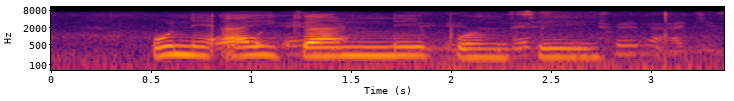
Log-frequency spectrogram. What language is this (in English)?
Southern Sotho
